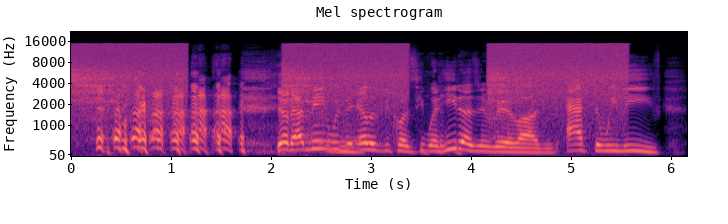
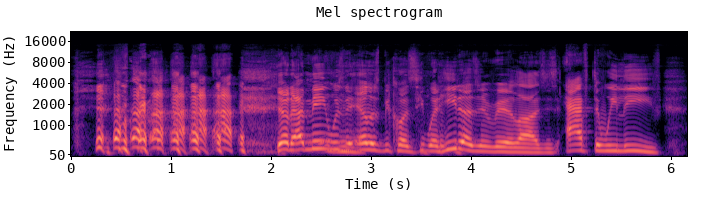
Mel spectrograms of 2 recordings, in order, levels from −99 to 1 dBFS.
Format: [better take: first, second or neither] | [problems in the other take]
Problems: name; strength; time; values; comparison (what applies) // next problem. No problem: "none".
second | hiss; loud; until 1 s, from 2 to 3.5 s and from 4 to 5.5 s; 4 dB below the speech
